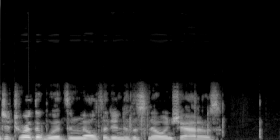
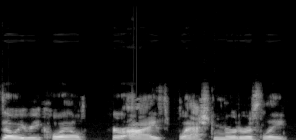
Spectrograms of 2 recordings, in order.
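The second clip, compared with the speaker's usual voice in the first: plain reading voice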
